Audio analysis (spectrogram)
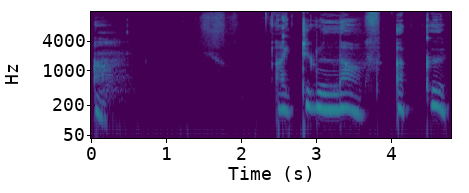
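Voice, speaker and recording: A woman playing an elegant, macabre aristocratic lady in a whispered ASMR roleplay, breathy, languid and serenely gracious. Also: lowish voice, a little mellow, full character voice. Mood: languid delight. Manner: slow, languid, genteel.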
